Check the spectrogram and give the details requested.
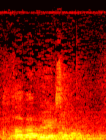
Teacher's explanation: ‘How’ plus ‘about’ [ ˈhaʊ əbaʊt ] can become [ ˈhaəbaʊt ].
